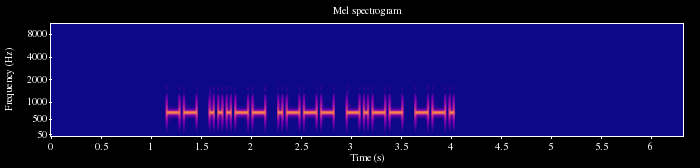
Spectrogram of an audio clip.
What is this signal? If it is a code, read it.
Morse code, heard as a keyed tone, about 27 wpm, 700 Hz. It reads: M3JYG
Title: DXCC-100 Call Signs - 5 Characters - Repeated 3x - 28wpm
